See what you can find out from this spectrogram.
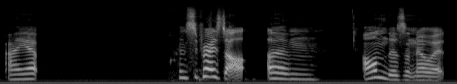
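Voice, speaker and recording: A woman from East Tennessee with a Southern accent, chatting excitably and playfully as a player in a tabletop game. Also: fairly high pitch, takes it slowly. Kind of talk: casual chat during a tabletop game.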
